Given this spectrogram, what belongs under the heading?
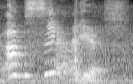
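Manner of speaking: very high, slow retold insistence; earnest insistence. Woman to her laughing friends, high-pitched insistence. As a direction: squeal it slowly to be believed.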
